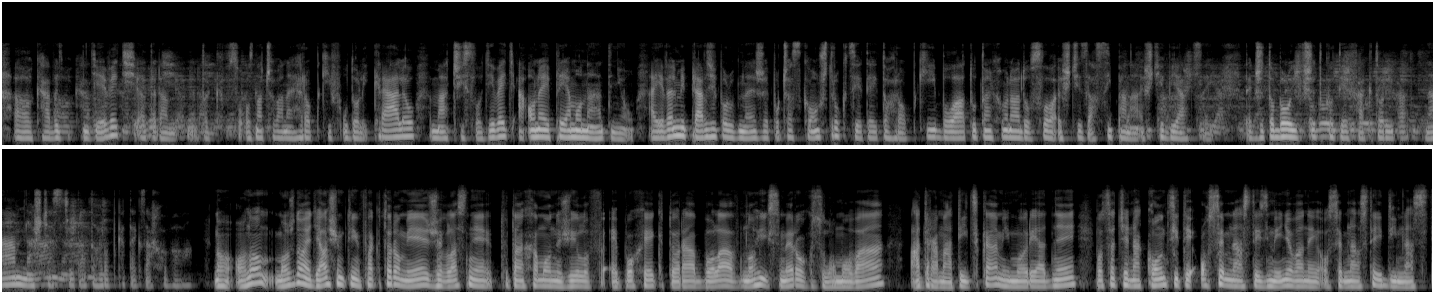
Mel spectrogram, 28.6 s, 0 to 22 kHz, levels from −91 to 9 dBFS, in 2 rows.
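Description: Feedback echo between two devices appears in this speech clip from 0.49 to 2.8 s and again from 11.16 to 15.47 s. A second device in the room replays the call audio into the first microphone, and that device's echo canceller can't remove it, so each word returns roughly every 400 ms, thinner and ringier, peaking at about -16 dB and then about -12 dB below the speech. A skip ahead occurs at 13.97 s, where roughly a second of audio is dropped, probably discarded by an overfull jitter buffer, and the two sides are butted together with no gap. A jitter buffer speed-up follows from 14.08 to 15.1 s: to work off the excess delay, the receiver trims short pitch-period slices repeatedly, removing about a tenth of a second in total, so the speech runs at 109% speed without changing pitch and sounds hurried. The audio stops at 8 kHz, which fits a wideband Opus call path at around 64 kbps.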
